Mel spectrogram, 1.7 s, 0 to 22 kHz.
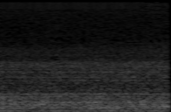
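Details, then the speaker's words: Miele Incognito dishwasher circulation motor that previously ran about 10 seconds then paused 10 seconds: quiet, even pump hum with water swishing that continues without cutting out; normal circulation after the fix. "so before it would circulate for about 10 seconds and then cut out rest 10 more seconds cut out rest I think it's continually circulating now"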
